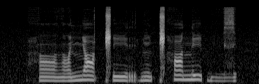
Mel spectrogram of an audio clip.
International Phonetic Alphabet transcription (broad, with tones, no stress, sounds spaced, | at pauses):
h ɑ̃ː˨˩ ðˤ æ̃˩˧ ɲ ɑ˥˩ ǁ iː˨˩ r ɠ ĩ˨˩ ǁʰ ɑ˥ n i˥˩ ɓ i̤˨˩ z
